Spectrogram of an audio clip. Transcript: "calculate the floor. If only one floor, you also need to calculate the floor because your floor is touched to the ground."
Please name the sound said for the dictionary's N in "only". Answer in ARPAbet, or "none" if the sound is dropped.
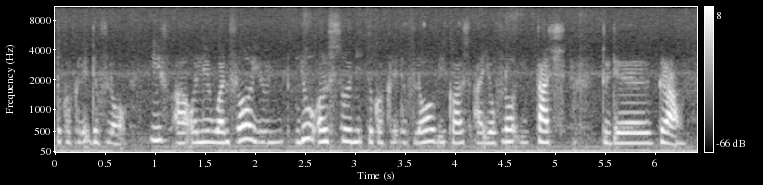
N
